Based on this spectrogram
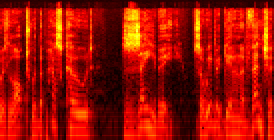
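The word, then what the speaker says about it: XABY: Means X-A-B-Y, which would phonetically be pronounced Zabi, and it also refers to the buttons on the SNES controller.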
